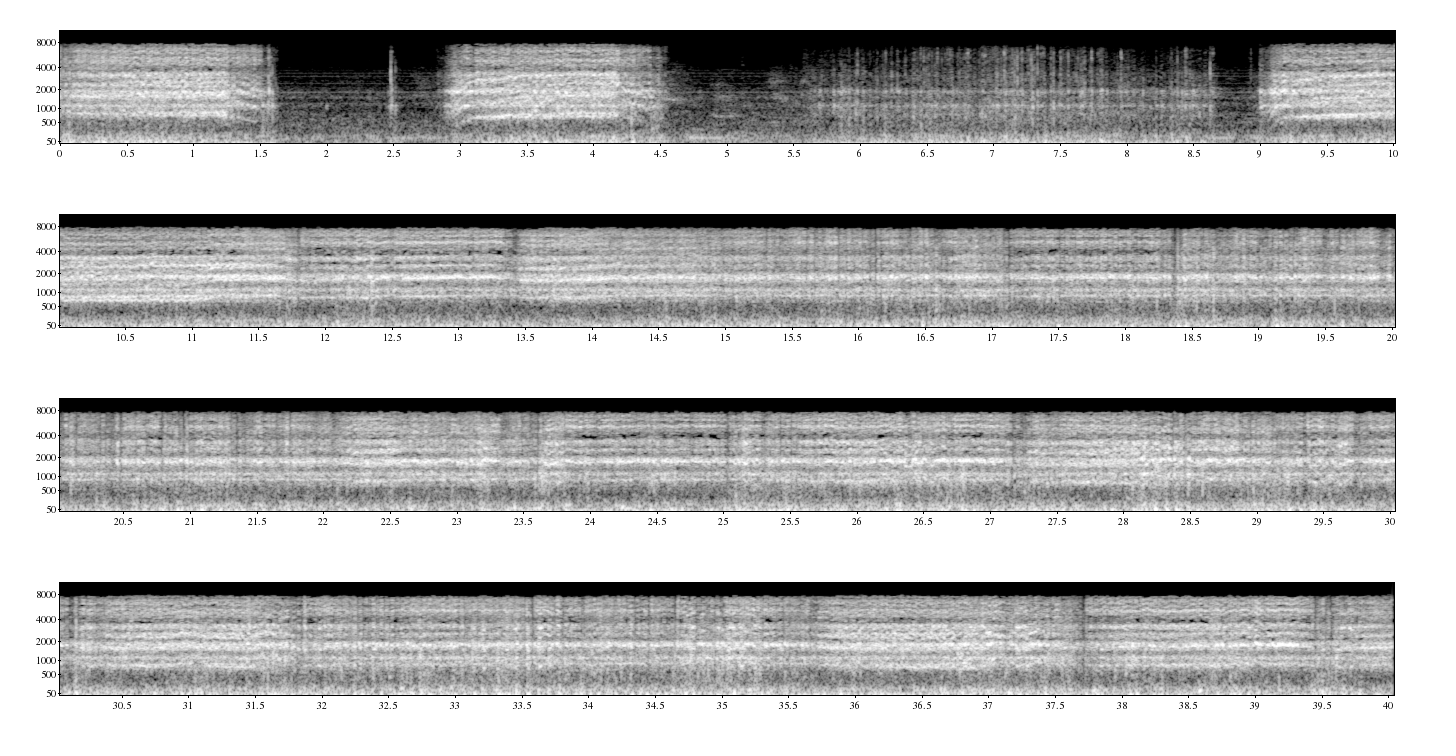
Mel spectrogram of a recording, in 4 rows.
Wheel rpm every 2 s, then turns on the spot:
170, 80, 50, 20, 80, 210, 220, 230, 230, 230, 230, 230, 230, 220, 220, 220, 230, 230, 220, 220.
4-8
